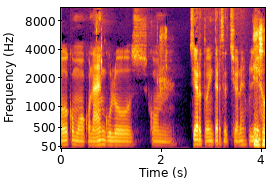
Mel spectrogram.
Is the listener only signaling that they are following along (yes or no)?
no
